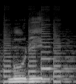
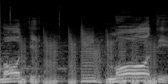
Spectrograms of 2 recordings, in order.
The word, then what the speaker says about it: Modi: We have good plans in coming years thanks to uh to Mi Moody Mi. How do you say it? Modi Modi.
